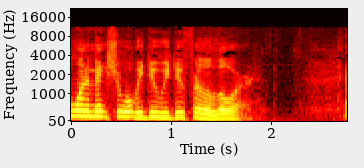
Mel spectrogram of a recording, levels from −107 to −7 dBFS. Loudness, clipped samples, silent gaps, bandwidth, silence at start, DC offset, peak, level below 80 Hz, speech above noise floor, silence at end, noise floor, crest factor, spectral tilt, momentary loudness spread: -28 LUFS; under 0.1%; none; 11.5 kHz; 0 s; under 0.1%; -12 dBFS; -64 dBFS; 41 dB; 0.95 s; -68 dBFS; 16 dB; -7 dB/octave; 3 LU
